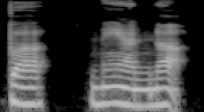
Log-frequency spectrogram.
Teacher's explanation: Sometimes vowels relax and can be kind of quiet like in the middle of the word banana.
